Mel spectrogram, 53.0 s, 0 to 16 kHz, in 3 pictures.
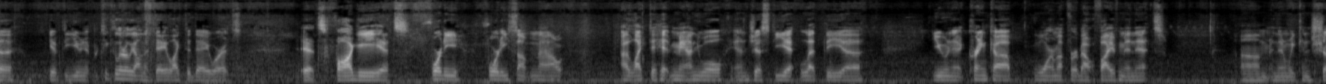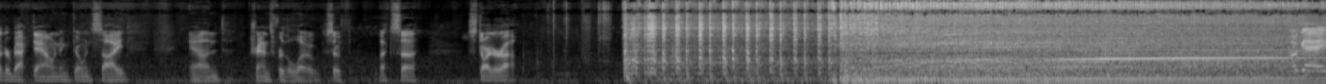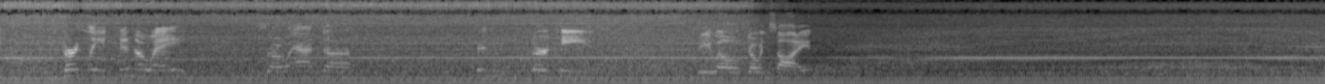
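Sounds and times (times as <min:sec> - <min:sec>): generator engine cranking: 0:25.7 - 0:53.0
generator engine running: 0:26.0 - 0:53.0.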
